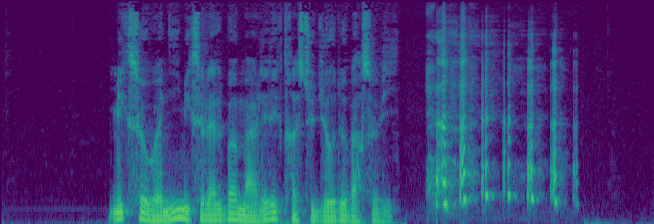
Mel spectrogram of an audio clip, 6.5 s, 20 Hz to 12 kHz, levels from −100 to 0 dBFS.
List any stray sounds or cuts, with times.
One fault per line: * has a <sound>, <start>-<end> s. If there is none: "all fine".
* has a laugh, 4.3-5.8 s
